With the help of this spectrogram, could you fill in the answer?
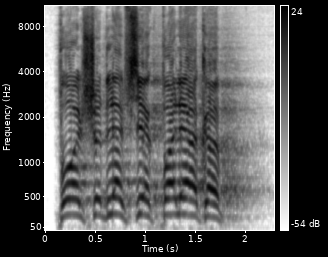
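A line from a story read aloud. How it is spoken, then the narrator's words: Roaring. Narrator (Russian): проревел великий Гонза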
